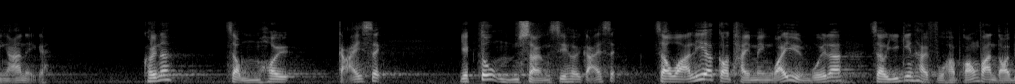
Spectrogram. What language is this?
Cantonese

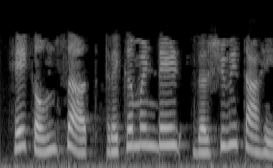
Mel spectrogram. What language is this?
Marathi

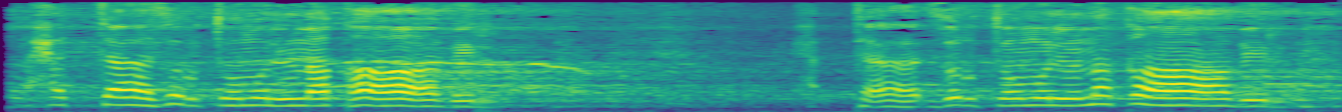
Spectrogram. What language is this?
Arabic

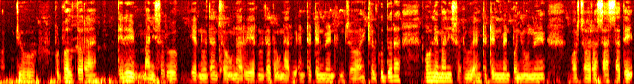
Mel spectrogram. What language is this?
Nepali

